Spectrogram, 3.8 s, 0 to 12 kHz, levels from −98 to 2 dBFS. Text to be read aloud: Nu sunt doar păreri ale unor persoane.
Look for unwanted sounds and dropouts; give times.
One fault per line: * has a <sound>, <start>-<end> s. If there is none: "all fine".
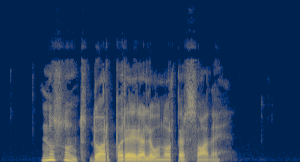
all fine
